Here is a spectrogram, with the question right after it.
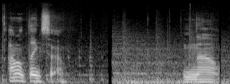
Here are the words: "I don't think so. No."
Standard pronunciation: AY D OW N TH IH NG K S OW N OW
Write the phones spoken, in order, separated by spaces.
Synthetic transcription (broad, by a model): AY D OW N TH IH NG K S OW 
